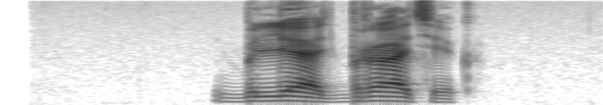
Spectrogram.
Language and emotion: Russian, angry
